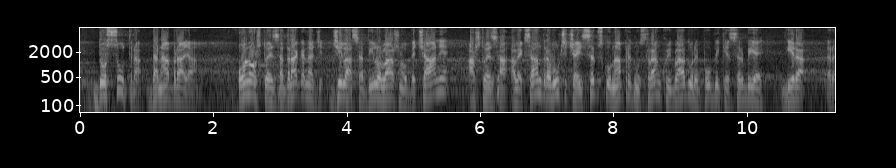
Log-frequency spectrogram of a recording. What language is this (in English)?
Serbian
